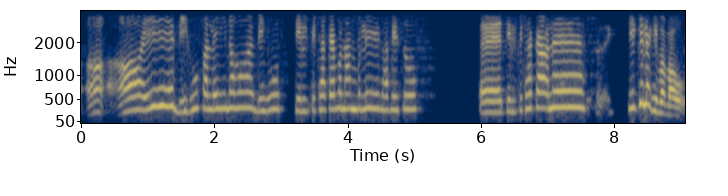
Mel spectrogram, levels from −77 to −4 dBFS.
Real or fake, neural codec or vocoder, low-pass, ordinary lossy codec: real; none; 3.6 kHz; Opus, 32 kbps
